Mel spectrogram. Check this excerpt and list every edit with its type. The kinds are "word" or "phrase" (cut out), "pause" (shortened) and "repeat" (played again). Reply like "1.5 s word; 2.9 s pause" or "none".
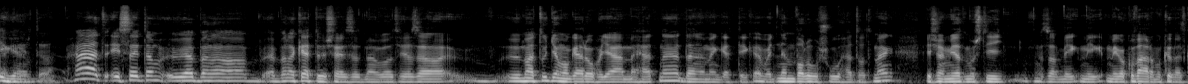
7.7 s word; 9.2 s pause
